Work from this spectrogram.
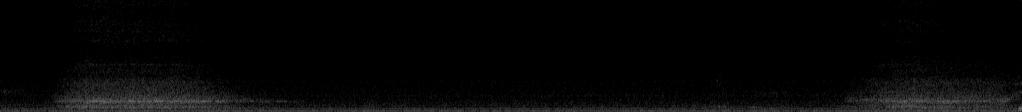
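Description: Slow, audible breaths drawn in and pushed out during a Pilates floor exercise, two soft breathy swells at the start and end with a quiet steady hum between them, close and faint, no talking.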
